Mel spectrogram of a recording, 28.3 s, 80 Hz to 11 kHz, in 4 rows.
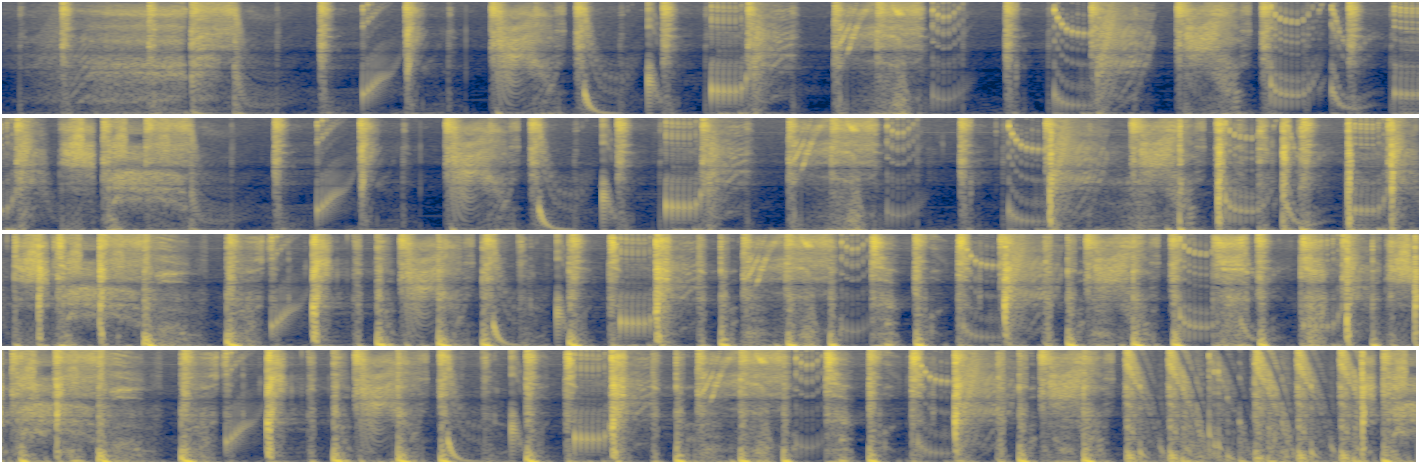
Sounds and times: Beatboxing: 0.0 - 28.3.

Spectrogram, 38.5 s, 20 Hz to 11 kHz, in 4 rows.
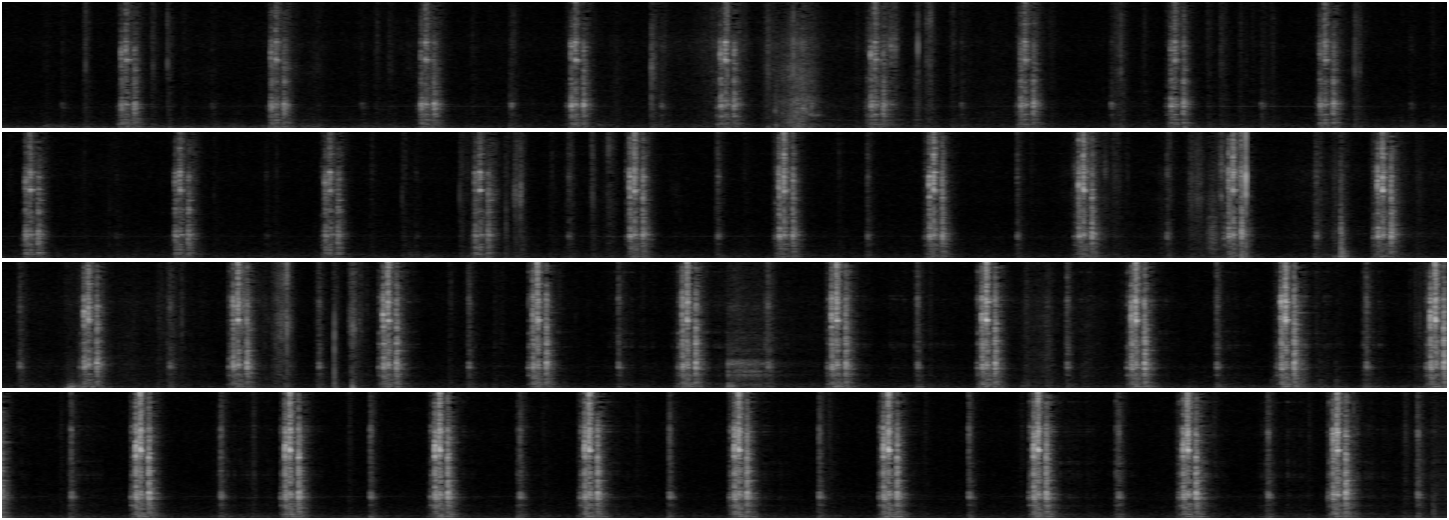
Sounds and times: Tick-tock: 0.0 - 5.1, 5.8 - 38.5.

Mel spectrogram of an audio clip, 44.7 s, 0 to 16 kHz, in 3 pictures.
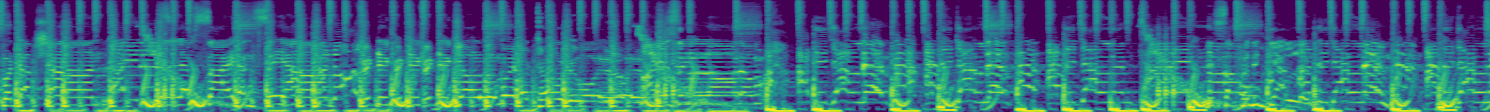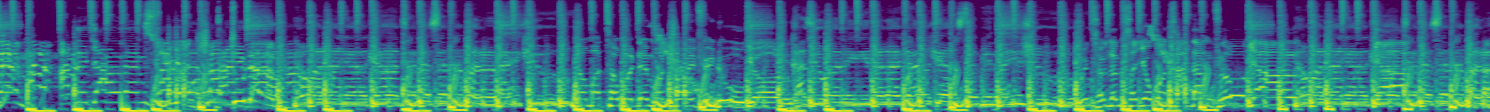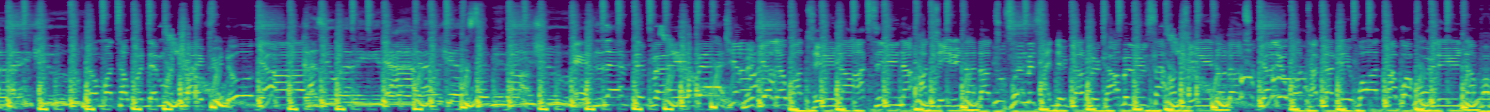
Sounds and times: Music: 0.0 - 44.7.

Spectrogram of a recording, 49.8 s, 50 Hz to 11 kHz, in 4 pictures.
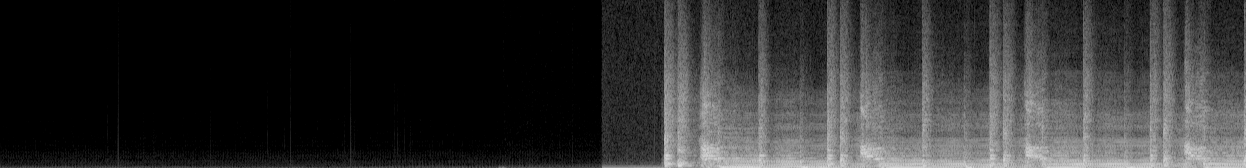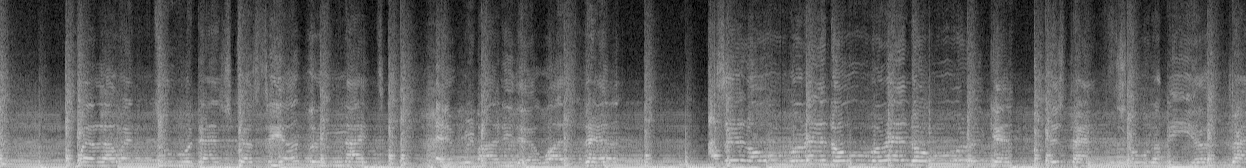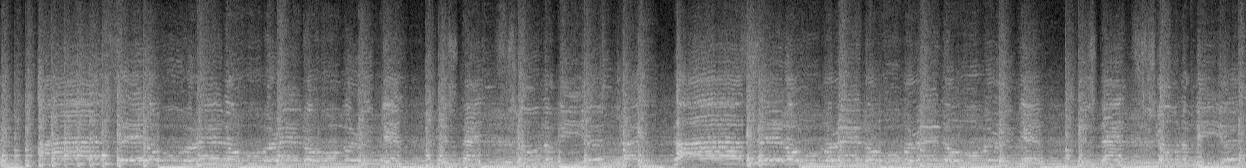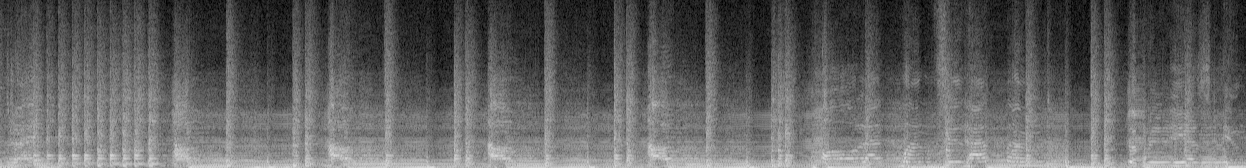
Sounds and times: Music: 6.6 - 49.8.

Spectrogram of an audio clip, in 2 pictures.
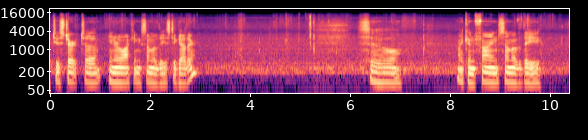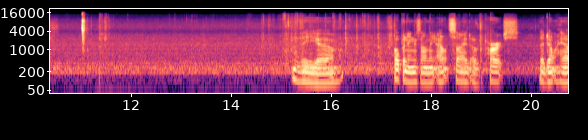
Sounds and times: Speech: 0.0 - 3.0, 6.2 - 7.2, 8.1 - 9.9, 15.2 - 16.3, 17.2 - 20.7
Inside, small room: 0.0 - 20.7.

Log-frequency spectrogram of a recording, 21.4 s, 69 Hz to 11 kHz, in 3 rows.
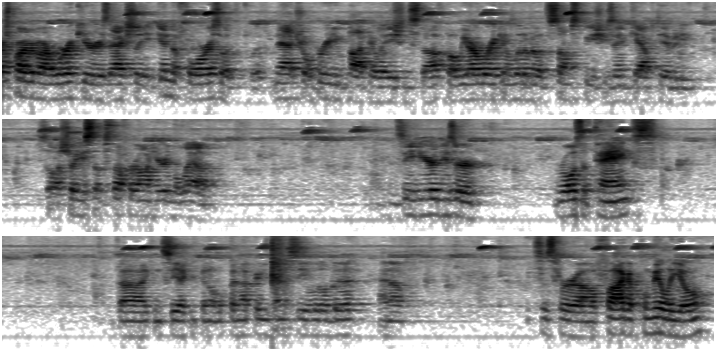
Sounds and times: Speech: 0.0 - 7.0, 7.6 - 9.3, 11.0 - 12.0, 12.7 - 13.8, 15.4 - 18.4, 19.6 - 21.4.

